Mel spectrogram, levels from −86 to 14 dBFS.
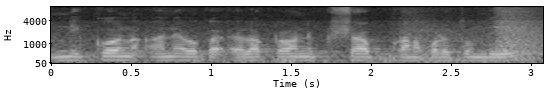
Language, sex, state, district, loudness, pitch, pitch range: Telugu, male, Andhra Pradesh, Visakhapatnam, -18 LUFS, 130 Hz, 125-135 Hz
